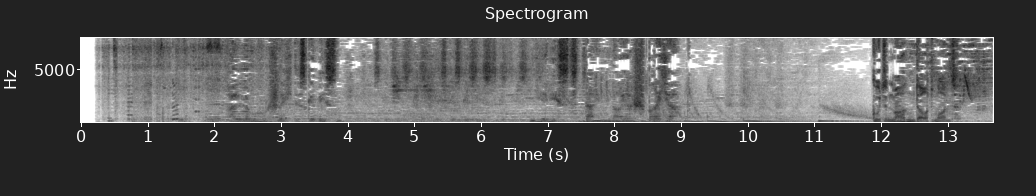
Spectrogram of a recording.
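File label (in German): werbung, männer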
